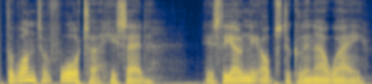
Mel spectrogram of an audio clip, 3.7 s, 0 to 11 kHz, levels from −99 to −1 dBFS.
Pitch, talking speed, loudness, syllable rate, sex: 115 Hz, 210 wpm, -15 LUFS, 5.4 syllables/s, male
